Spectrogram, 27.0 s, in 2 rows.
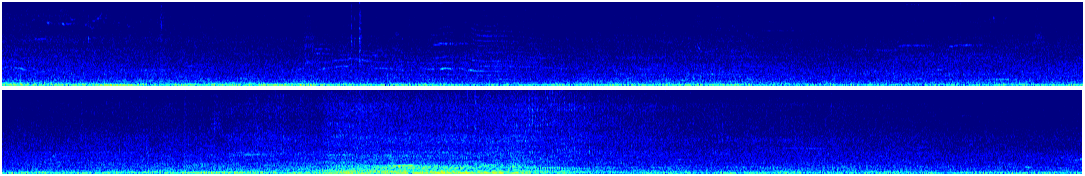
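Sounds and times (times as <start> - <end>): car engine idling and revving: 16.6 - 21.8.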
